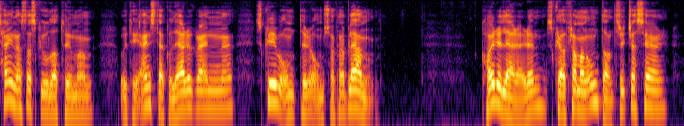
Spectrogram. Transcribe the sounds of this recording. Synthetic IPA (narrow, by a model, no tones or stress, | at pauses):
ajnast̪askuːlat̪ʰuːma̰n | ʊjt̪ʰɪʔajnst̪ɛkʊlæːɾəɡɾajnɪnə | skɾiːʋəʊnt̪ʰɪɾa̰ʊ̰msœːknablæːnʊ̰n | kʰɔjɾɪlæːɾaɾɪnskælfɾamːanʊnt̪ant̪ʰɾɪt͡ʃːasæːɹ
